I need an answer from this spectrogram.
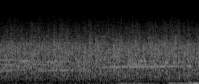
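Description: Audience applause welcoming a guest onto a show: dense, even clapping that holds steady and loud through the whole short stretch.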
